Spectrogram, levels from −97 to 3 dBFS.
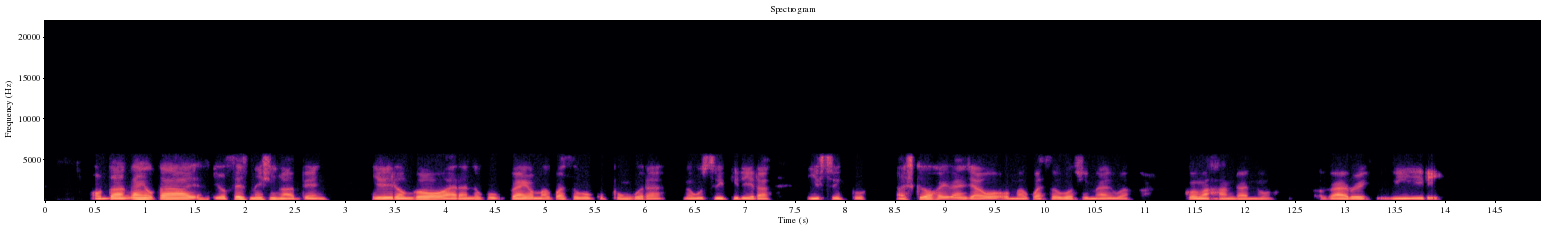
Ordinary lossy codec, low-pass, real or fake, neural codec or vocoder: Opus, 24 kbps; 5.4 kHz; fake; codec, 16 kHz, 4 kbps, X-Codec, HuBERT features, trained on LibriSpeech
